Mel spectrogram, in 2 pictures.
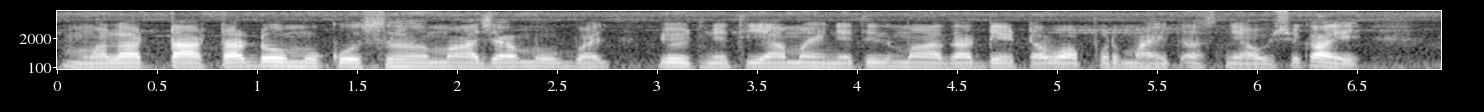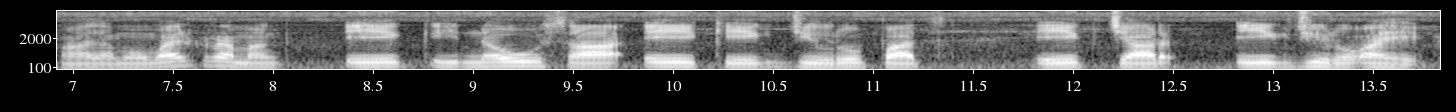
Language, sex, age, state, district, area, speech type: Marathi, male, 18-30, Maharashtra, Sangli, rural, read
